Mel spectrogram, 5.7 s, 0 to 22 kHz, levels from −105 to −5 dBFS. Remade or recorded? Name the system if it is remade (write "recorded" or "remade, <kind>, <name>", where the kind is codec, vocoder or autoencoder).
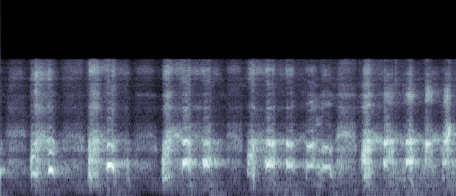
remade, codec, ZipCodec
